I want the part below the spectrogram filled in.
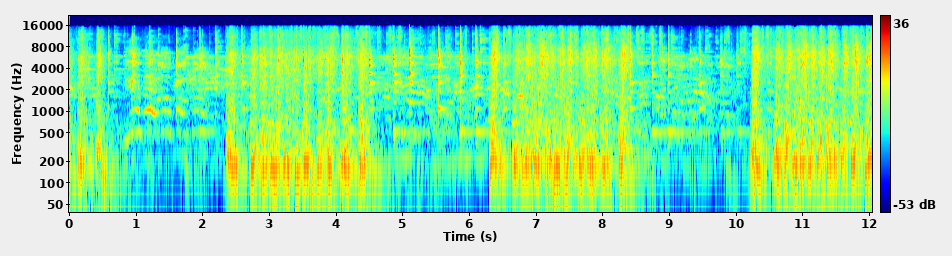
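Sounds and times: snare and bass drums marching: 0.0 - 12.0.

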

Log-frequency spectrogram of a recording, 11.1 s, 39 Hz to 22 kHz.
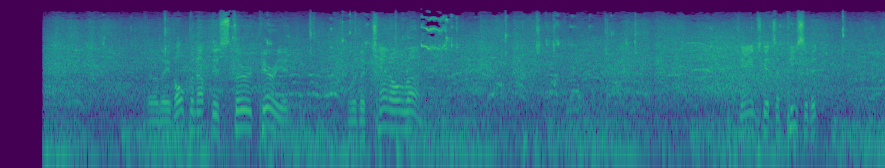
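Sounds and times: sneaker squeak: 4.0 - 7.9.

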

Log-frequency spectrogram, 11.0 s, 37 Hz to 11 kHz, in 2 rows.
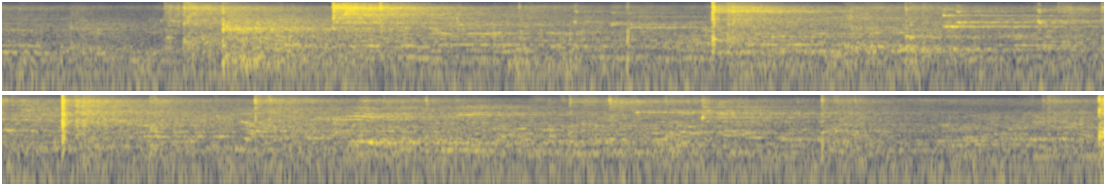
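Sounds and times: background chatter: 0.0 - 11.0
rackets hitting shuttlecock: 0.9 - 2.1, 3.5 - 4.7, 5.5 - 7.1.

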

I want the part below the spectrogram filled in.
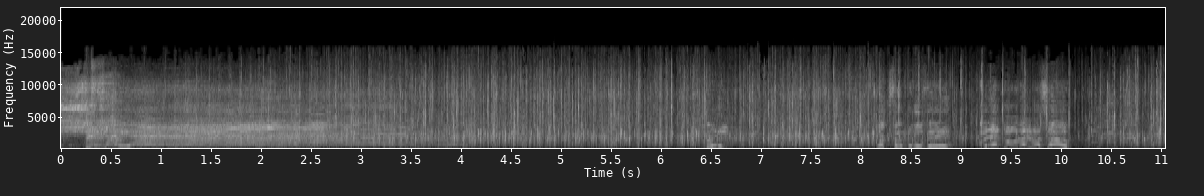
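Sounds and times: crowd applauding: 0.9 - 11.0.

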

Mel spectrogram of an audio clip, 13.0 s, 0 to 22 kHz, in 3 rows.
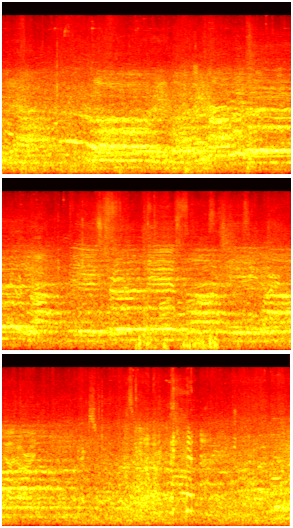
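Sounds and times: group singing in unison: 0.0 - 10.0.

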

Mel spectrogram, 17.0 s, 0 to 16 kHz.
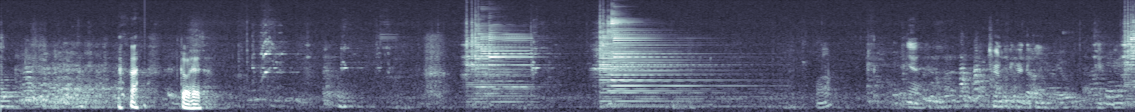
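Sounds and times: guitar chord strummed: 9.0 - 11.8.

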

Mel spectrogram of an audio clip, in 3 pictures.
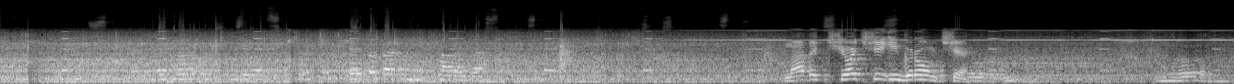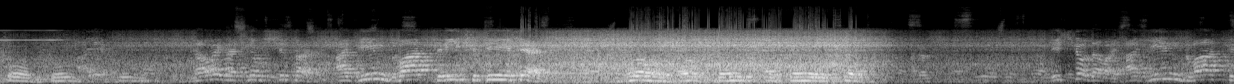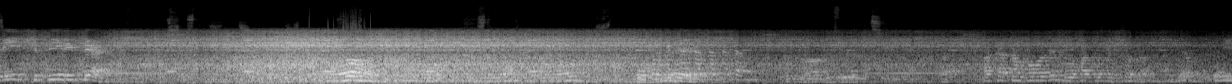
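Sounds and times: steady hiss and hum: 0.0 - 37.0
indistinct speech: 0.6 - 10.3, 11.5 - 37.0
faint muffled voices: 24.6 - 37.0.

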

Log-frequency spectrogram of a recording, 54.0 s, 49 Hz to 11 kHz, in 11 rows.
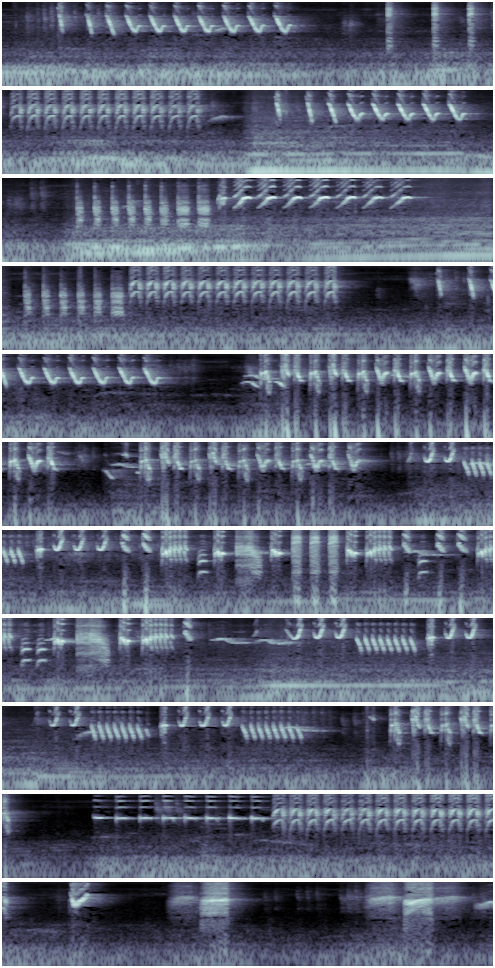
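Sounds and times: bird singing chattering notes: 0.0 - 14.1, 14.9 - 21.5, 22.2 - 44.5.

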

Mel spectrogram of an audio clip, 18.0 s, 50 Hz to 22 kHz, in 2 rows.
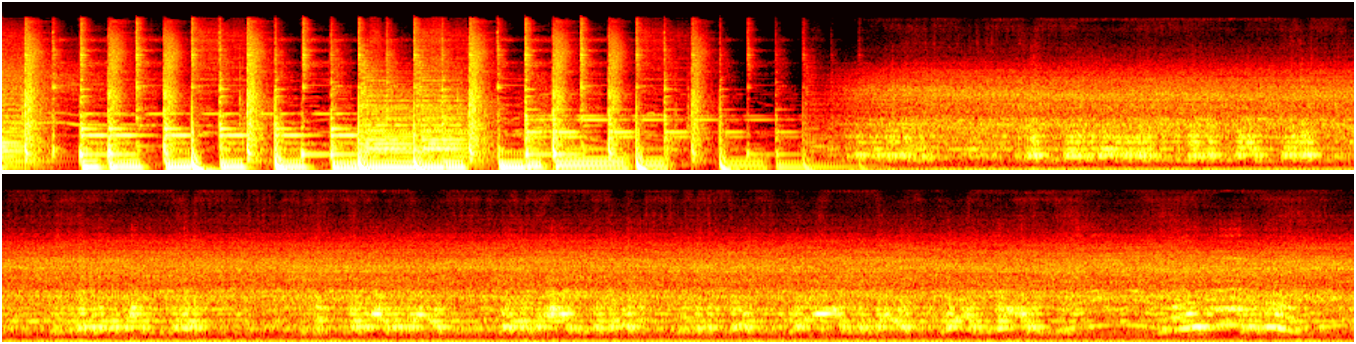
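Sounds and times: fan hiss: 2.6 - 18.0.

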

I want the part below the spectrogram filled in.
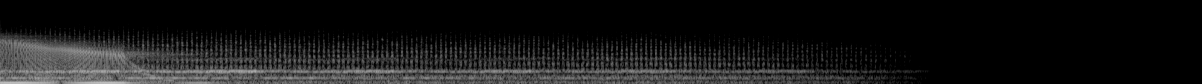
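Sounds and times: synthesizer drone: 0.0 - 9.1.

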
